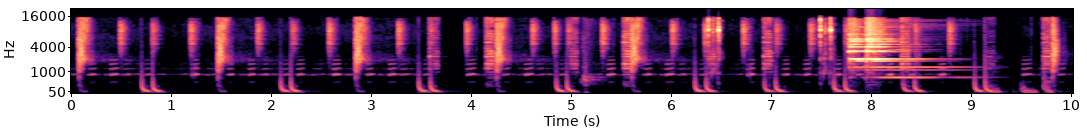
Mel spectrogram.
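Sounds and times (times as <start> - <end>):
electronic music: 4.8 - 6.5.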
